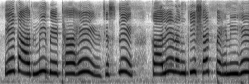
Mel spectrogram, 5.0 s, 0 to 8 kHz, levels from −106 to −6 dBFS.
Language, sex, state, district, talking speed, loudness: Hindi, female, Madhya Pradesh, Bhopal, 130 wpm, -11 LUFS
